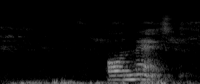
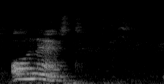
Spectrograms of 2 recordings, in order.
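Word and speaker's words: honest: Sound letter consonant और sound wall, जैसे ऑनेस्ट। यहाँ पर एच साइलेंट है, ओ का उच्चारण हो रहा है, इसलिए ऑनेस्ट।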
